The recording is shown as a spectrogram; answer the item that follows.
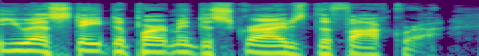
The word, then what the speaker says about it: Fuqra: Fakwa, And I'm not saying that right. F-U-Q-R-A, Fakra.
